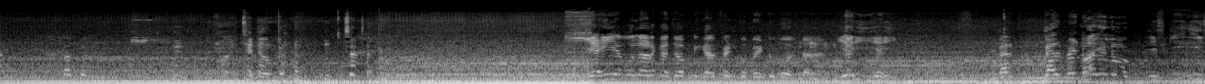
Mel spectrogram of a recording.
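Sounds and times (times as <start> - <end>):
auto-rickshaw engine droning: 0.0 - 12.0.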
